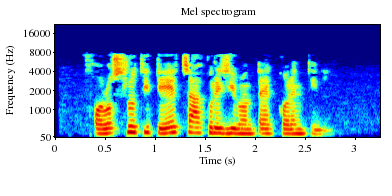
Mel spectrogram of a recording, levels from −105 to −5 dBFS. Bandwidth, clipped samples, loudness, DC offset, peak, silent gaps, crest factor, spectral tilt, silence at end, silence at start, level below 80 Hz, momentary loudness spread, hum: 7.8 kHz; under 0.1%; -16 LUFS; under 0.1%; -2 dBFS; none; 16 dB; -5 dB/octave; 0.55 s; 0.4 s; -56 dBFS; 7 LU; none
